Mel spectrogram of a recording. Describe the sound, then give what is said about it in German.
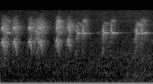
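Songbird alarm calls from many birds, including blackbirds and song thrushes, with a golden oriole landing atop a treetop and a jay joining in, ring out in quick, high-pitched bursts, several sharp chirps overlapping in an uneven rhythm, moderately loud with no voices. “Jetzt kommt der Pyrol, setzt sich ganz oben auf die Krone, über die ganze Glocke von Alarmrufen.”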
